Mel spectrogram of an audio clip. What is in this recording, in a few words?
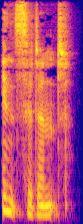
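"incident", British English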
